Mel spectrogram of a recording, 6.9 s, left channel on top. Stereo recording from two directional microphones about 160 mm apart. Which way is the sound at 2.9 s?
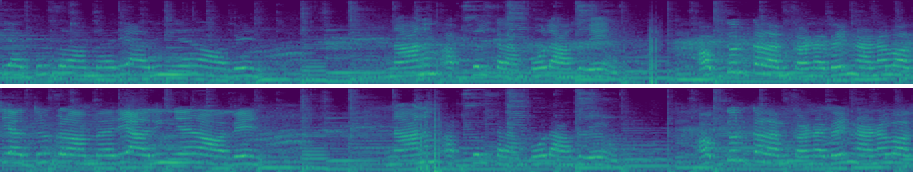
10° right (ahead or behind).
